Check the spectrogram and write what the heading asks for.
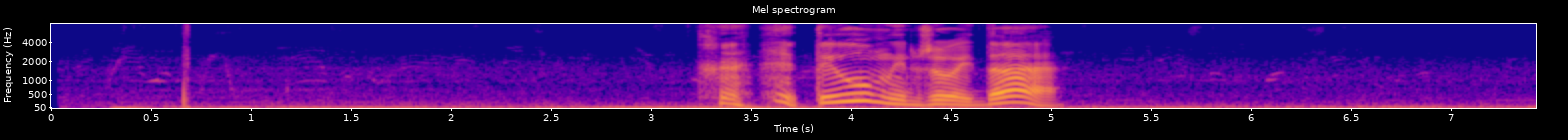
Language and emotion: Russian, positive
